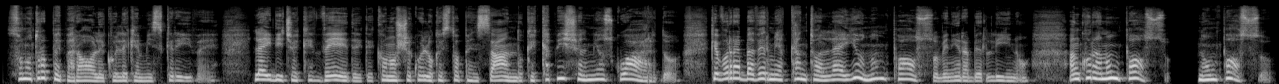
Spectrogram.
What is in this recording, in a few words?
female italian comercial; ideasonora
